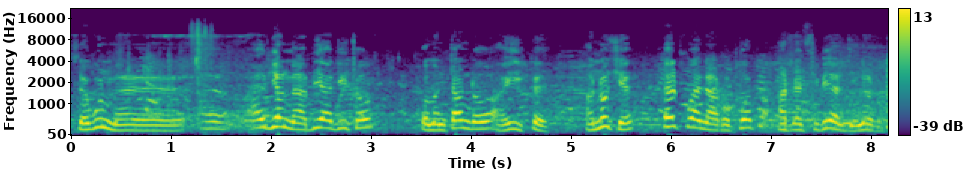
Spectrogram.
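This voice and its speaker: A man with a high pitch talks at a fairly slow pace with lively intonation and long, frequent pauses, the sound dry with no echo and noticeable background noise behind him. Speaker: interviewed local resident. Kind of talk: interview answer. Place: street.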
